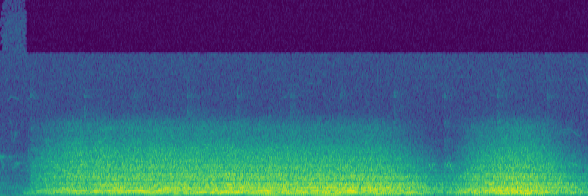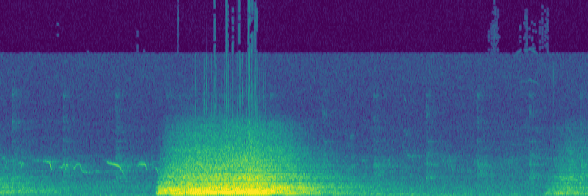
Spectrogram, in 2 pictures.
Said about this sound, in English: Oh, and there's the fucking train. I hear the train. Ah, this is the last train. The last train during a podcast. Can you guys hear the fucking train? Hold on, I'm gonna open the fucking window. We gotta get the train.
